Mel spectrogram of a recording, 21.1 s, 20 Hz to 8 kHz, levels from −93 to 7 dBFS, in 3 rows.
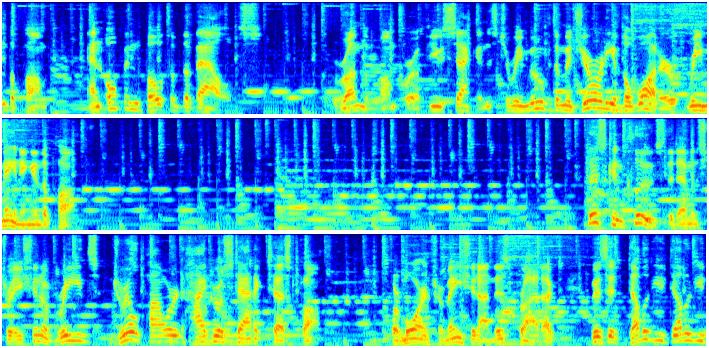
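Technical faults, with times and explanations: Throughout: noise suppressor applied to music or sounds. A suppressor tuned for speech stays engaged and treats sustained tones, ambience and tails as noise. The level swings by about 10 dB, so the sound pumps and thins. On a waveform the envelope visibly breathes. On the spectrogram, which is empty above 8 kHz as the G.722 call path leaves it, sustains fade between intact attacks.
0.09–5.53 s, 7.78–9.64 s, 10.52–10.68 s, 11.56–12.91 s, 15.05–15.57 s, 17.27–17.96 s and 19.72–20.38 s: sound cut by the noise suppressor. Steady and decaying material is pushed down by up to about 15 dB in the first two spans and about 7 dB in the shortest, so decays are cut short. This shows as sudden waveform dips and darkened spectrogram stretches.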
